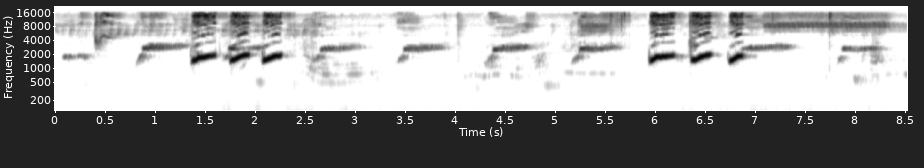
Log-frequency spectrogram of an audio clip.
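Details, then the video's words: Female white-rumped shama singing, a song used to stir males into singing and aggression: varied clear whistled phrases, with a quick run of three loud rising whistles heard twice among softer notes, over a steady low hum. "SUARA MURAI BATU BETINA GACOR PENDONGKRAK EMOSI MURAI BATU"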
